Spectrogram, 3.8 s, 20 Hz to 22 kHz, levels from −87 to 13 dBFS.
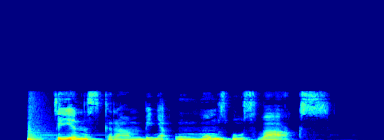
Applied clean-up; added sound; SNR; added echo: none; Drum; 13 dB; reverberation time 0.2 s.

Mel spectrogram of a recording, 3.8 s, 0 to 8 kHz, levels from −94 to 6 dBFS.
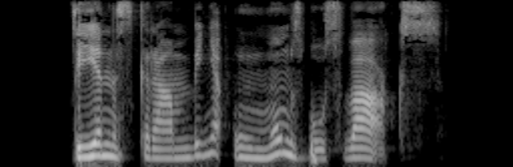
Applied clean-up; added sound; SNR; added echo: none; none; none; none.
